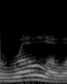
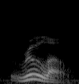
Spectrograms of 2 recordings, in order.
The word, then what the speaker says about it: rouleau: That's the Rollo effect, or Rouleau, depending on what part of the world you're from. The pronunciation varies.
